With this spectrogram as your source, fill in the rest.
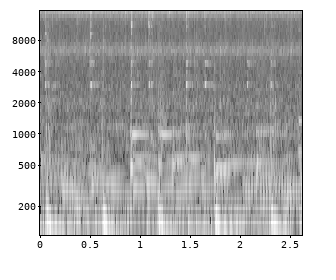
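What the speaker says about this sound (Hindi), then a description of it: "अब इसमें हम डाल दिए हैं प्याज, लहसुन और धनिया, साथ में हम पीस लिए थे। इसको हम 2-3 मिनट भूंज लेंगे।" An onion, garlic and coriander paste is frying in a pan, giving a faint, steady sizzle broken by repeated scraping stirs and soft clinks of a utensil against the pan.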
